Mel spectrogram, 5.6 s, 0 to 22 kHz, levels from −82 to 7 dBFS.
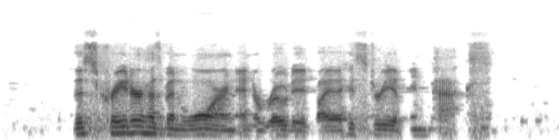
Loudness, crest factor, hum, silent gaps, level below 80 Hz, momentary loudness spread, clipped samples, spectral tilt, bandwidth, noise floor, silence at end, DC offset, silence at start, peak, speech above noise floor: -19 LUFS; 18 dB; none; none; -58 dBFS; 13 LU; under 0.1%; -5 dB/octave; 9.8 kHz; -64 dBFS; 0.7 s; under 0.1%; 0.75 s; -2 dBFS; 45 dB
